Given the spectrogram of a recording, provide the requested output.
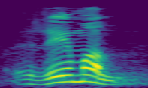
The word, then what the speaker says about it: Remal: बाद उनको नाम होगा रेमल रेमल प्रोसन होगा रेमल उसका स्पेलिंग है आर ई एम ए एल रेमल यह नाम एक्चुअली वमन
